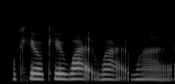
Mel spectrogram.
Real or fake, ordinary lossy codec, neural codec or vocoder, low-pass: real; none; none; none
